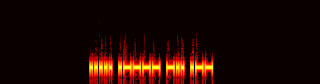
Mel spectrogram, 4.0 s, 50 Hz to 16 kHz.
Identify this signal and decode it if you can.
Morse code, heard as a keyed tone, about 38 wpm, 700 Hz. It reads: 51DW
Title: Four Challenging Letter-Number Combinations 40wpm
